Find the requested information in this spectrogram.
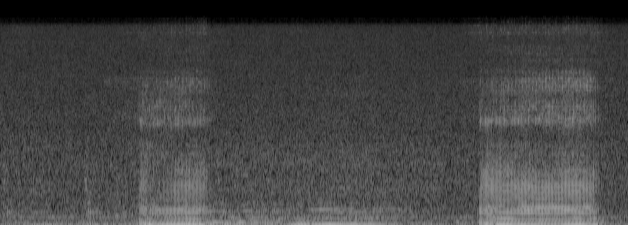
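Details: Labrador Retriever deep asleep, jokingly called the finest guard dog, snoring in two loud rattling bursts about five seconds apart, each a second long, with a softer low drone of breath between them.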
